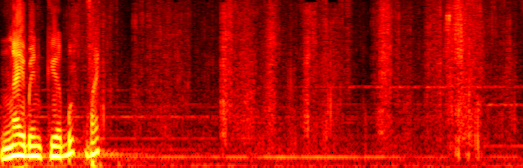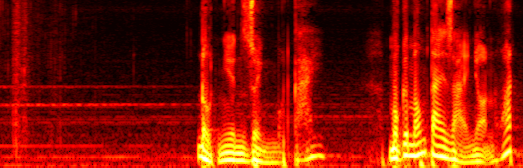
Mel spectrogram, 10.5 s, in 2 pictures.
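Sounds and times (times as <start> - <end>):
speech: 0.0 - 1.2, 7.2 - 10.4
footsteps rustling on dry leaves around a house: 0.3 - 6.0.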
